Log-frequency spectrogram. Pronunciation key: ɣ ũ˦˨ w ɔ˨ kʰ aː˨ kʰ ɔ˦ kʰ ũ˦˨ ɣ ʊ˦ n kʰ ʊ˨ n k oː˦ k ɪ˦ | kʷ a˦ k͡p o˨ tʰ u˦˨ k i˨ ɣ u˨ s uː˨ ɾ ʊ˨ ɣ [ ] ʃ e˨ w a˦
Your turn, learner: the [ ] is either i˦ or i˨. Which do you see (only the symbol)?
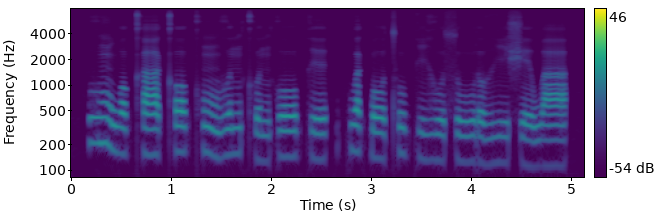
i˨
